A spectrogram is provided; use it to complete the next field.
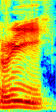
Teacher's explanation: ये मुर्धा जहां से आप ट ठ बोलते हैं वहीं से हो गया ये ऋ इसको मुर्धा मुर्धन मुर्धन वर्ण बोलते हैं ये उच्चारण हो गया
